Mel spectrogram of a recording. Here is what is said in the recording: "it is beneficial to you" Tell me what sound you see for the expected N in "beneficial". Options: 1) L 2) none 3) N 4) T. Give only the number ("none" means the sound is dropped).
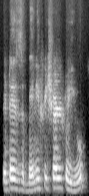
3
